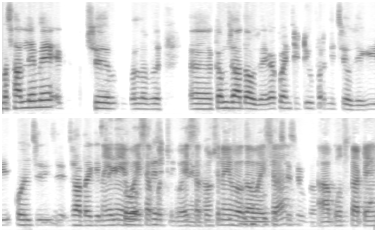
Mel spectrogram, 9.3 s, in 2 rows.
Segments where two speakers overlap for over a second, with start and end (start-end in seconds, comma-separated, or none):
5.9-8.1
